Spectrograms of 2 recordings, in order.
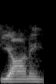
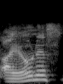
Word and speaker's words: Ioannis: there uh was is is pronounced yani yeah i know it's so uh if you're because some of you can't even hear past does that say ionis no nope it's actually yanu so now that we're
